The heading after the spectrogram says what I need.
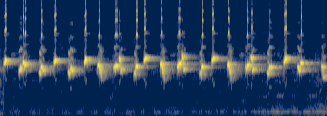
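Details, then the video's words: Sooty-headed bulbul song used to lure bulbuls, in quick 'garuda ropel' style: evenly paced, cheerful slurred whistles, about three per second, each note bending down then up, with faint background hum. "Pancingan trucuk garuda ropel,pancingan trucuk cepat garuda"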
